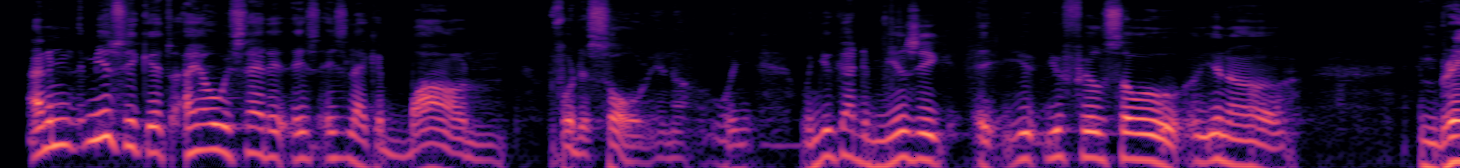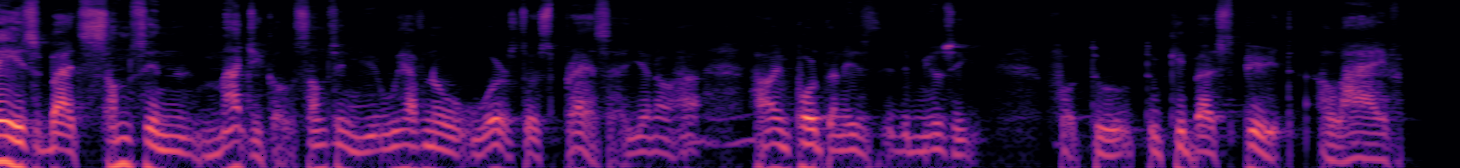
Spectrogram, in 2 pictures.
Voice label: Commentary; Arturo Sandoval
